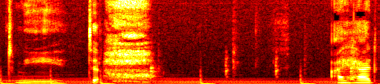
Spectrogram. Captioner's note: gasp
